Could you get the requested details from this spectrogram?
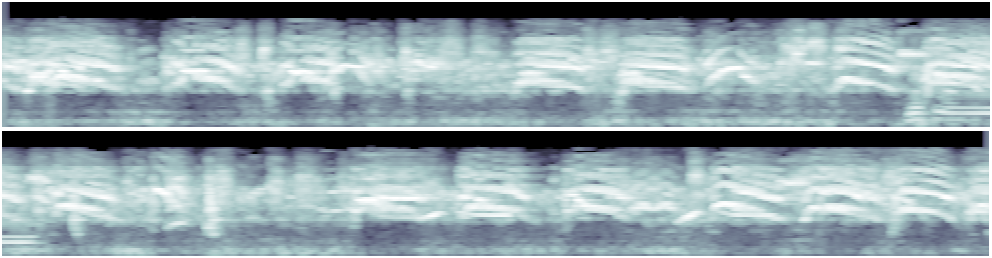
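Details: A hand-tame Indian green ring-necked parakeet (Psittacula krameri) playing with its handler gives harsh, rapid, high screeching squawks almost without pause, with a brief low voice partway through.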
